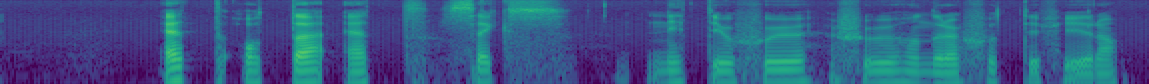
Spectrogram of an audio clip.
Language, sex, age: Swedish, male, 20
